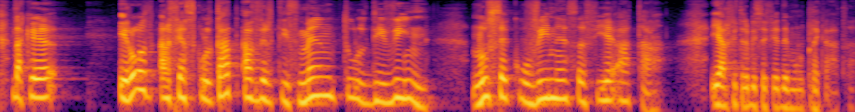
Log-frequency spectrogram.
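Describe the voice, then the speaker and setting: In a very clean recording with a silent background, a woman with a normal speaking voice and medium pitch talks at a fairly slow pace, her intonation lively and her loudness swinging widely. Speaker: preacher. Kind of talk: sermon.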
